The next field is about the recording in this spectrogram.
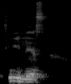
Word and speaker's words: Chthe'ilist: I mean, a lot of people asked me in the past, like, how do you pronounce it? I'm like, Chthe’ilist.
